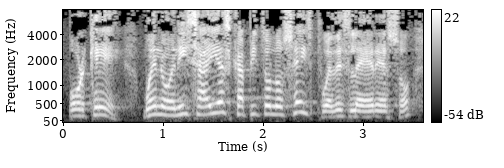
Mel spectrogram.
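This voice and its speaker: A man preaching a sermon in an animated way, acting out biblical figures with humor. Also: high-pitched, moderate pace.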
